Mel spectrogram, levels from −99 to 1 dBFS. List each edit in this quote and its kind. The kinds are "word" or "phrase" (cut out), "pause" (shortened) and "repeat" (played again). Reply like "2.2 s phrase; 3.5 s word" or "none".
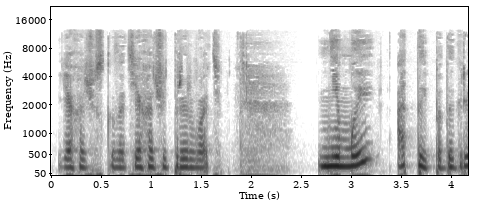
1.2 s word

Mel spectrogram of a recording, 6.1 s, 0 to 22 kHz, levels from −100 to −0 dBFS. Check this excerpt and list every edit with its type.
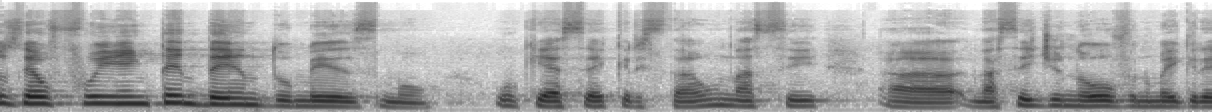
none

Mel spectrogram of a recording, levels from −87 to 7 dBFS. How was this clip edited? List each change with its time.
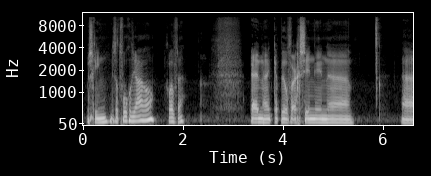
1.9 s word; 3.6 s word

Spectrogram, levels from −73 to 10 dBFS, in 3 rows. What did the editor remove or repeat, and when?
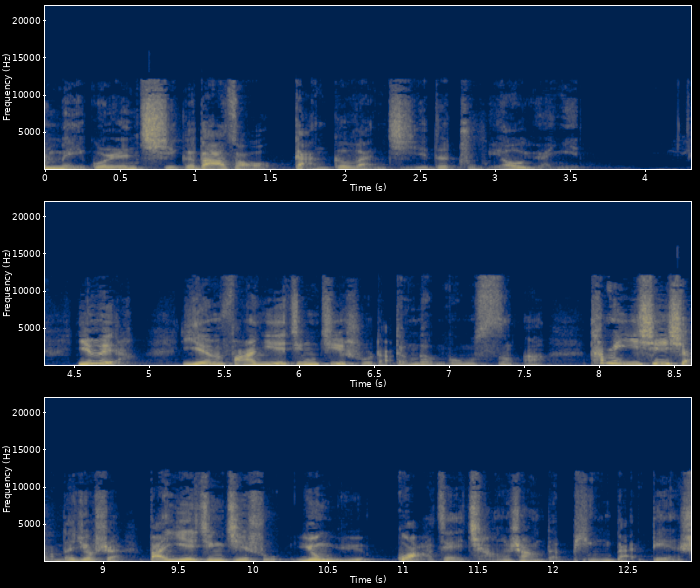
6.6 s word

